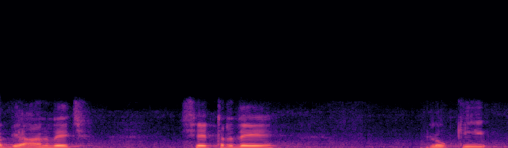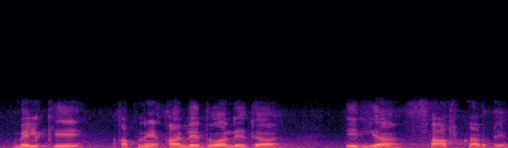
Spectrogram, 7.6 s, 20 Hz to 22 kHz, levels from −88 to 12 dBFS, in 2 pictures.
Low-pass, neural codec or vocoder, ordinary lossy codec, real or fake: 7.2 kHz; codec, 44.1 kHz, 7.8 kbps, Pupu-Codec; Opus, 32 kbps; fake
